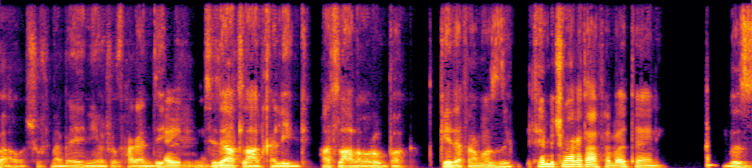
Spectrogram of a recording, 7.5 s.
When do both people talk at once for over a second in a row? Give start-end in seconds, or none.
none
